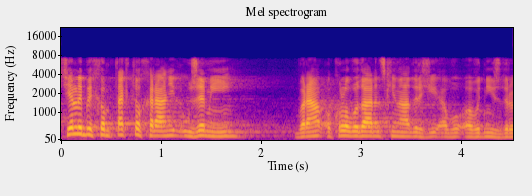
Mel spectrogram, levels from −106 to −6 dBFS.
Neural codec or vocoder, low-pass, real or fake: none; 7.2 kHz; real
